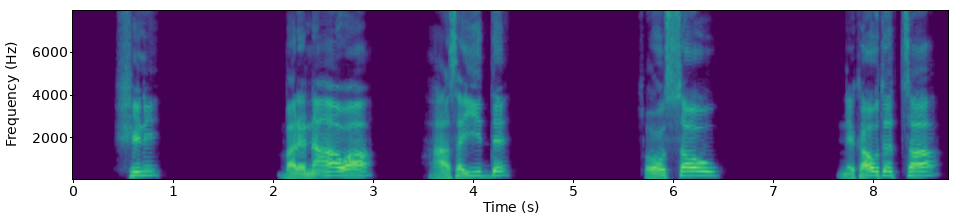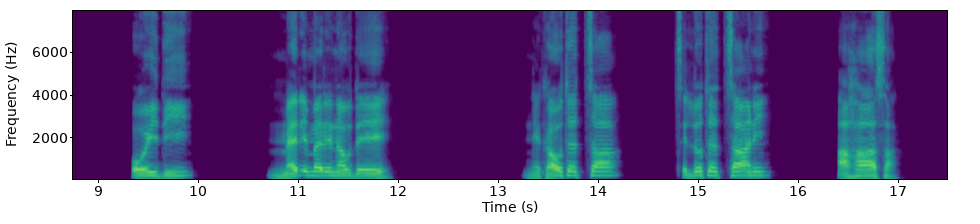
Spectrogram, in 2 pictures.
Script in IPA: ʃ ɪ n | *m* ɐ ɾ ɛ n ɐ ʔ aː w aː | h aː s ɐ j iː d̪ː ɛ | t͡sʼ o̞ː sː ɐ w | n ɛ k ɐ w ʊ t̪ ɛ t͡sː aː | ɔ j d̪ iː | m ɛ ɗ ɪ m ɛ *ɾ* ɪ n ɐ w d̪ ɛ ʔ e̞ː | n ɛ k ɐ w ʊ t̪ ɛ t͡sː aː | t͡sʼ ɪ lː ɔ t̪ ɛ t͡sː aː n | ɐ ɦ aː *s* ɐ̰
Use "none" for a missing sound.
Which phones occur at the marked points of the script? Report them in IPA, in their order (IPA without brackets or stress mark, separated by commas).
b, ɾ, s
